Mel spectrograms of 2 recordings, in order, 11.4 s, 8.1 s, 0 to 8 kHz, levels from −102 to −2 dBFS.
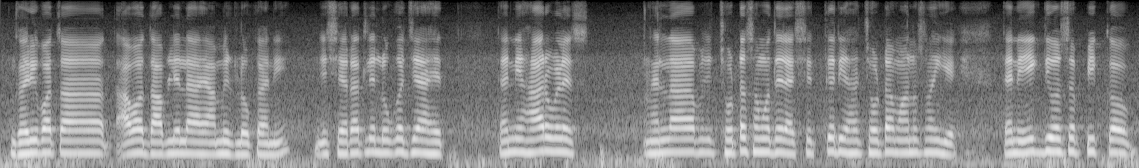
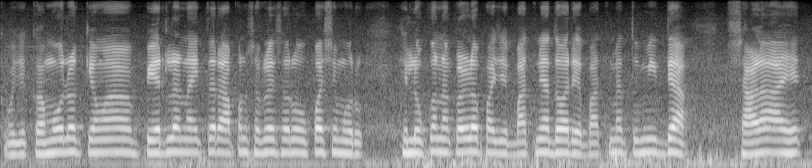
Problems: constant background noise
